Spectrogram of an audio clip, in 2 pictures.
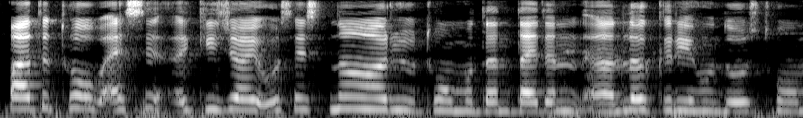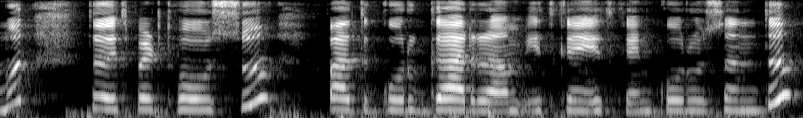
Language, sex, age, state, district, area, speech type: Kashmiri, female, 30-45, Jammu and Kashmir, Srinagar, urban, spontaneous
